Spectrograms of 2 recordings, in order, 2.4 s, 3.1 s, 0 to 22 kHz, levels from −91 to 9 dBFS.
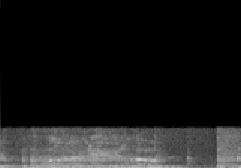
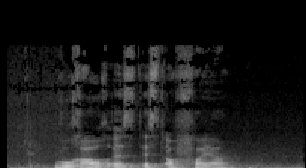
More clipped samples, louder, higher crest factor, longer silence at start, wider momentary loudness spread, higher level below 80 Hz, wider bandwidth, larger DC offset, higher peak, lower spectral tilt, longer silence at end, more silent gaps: neither; about the same, -23 LUFS vs -25 LUFS; about the same, 16 dB vs 18 dB; about the same, 0 s vs 0.1 s; second, 11 LU vs 20 LU; second, -54 dBFS vs -46 dBFS; second, 5.4 kHz vs 16 kHz; first, 0.3% vs under 0.1%; about the same, -8 dBFS vs -8 dBFS; about the same, -6.5 dB/octave vs -7 dB/octave; about the same, 0 s vs 0 s; neither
